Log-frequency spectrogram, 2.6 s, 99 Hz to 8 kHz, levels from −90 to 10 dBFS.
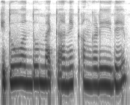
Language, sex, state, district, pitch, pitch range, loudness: Kannada, female, Karnataka, Bidar, 245 Hz, 235-255 Hz, -14 LUFS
